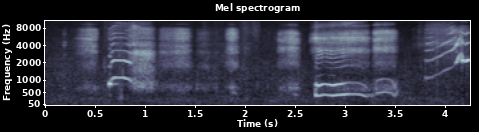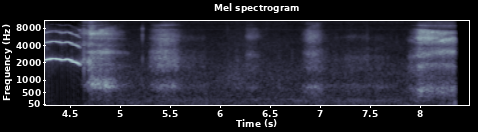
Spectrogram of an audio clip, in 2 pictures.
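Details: Young child talking, squealing and babbling, mixed with short breathy bursts of a deliberate, imitated (fake) cough.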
